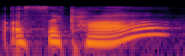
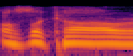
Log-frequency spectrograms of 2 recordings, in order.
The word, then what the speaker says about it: Osaka: Yeah, but a lot of the Japanese people that reside in Japan have been saying it with the emphasis on the last A, which is kind of interesting.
